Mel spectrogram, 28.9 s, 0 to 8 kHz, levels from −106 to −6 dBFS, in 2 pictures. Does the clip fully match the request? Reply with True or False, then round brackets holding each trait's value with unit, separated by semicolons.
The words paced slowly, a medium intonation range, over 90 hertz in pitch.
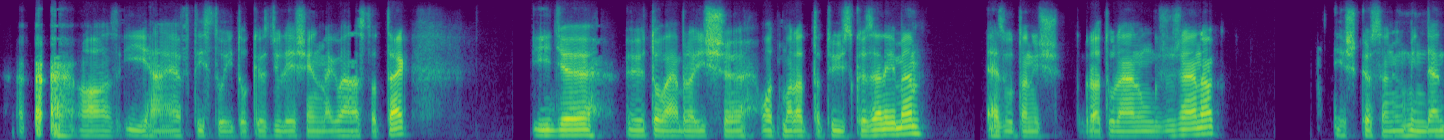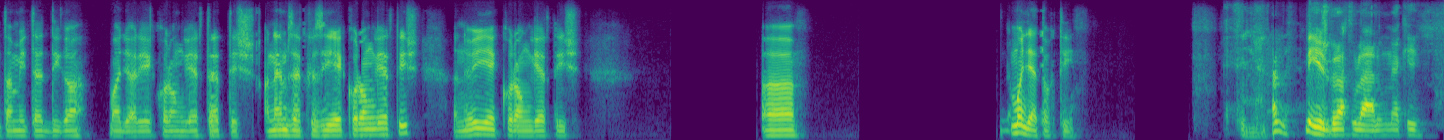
False (85 wpm; 1.9 semitones; 105 Hz)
